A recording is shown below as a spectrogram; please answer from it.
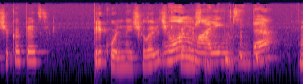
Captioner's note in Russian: женский смех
